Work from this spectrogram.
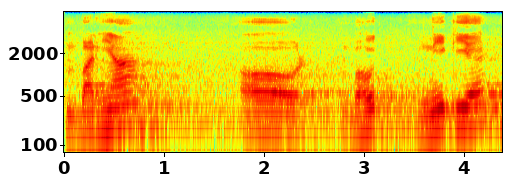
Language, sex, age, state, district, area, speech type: Maithili, male, 45-60, Bihar, Supaul, rural, spontaneous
